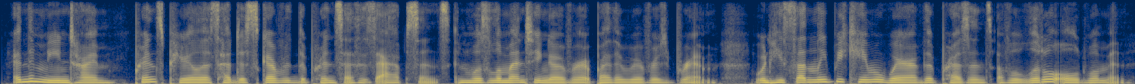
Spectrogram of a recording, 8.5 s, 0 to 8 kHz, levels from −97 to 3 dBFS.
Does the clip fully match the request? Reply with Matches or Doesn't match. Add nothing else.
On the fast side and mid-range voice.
Matches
